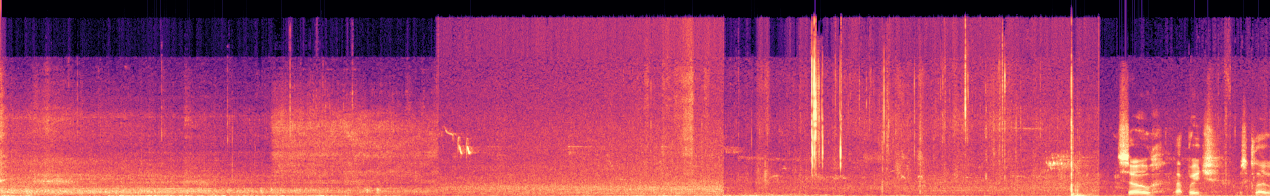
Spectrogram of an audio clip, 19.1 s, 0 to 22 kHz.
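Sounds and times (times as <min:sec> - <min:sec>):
train passing rumble: 0:00.0 - 0:10.9, 0:12.6 - 0:16.5.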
